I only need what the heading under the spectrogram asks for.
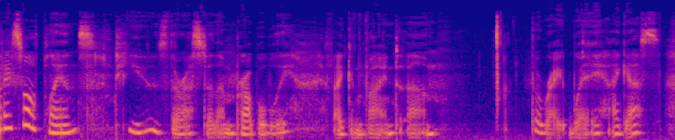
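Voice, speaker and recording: A woman whispers in a soft-spoken, relaxed tone. She goes at a fairly slow pace. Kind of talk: ASMR show and tell, casual talk to camera. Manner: soft-spoken, whispery, relaxed.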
